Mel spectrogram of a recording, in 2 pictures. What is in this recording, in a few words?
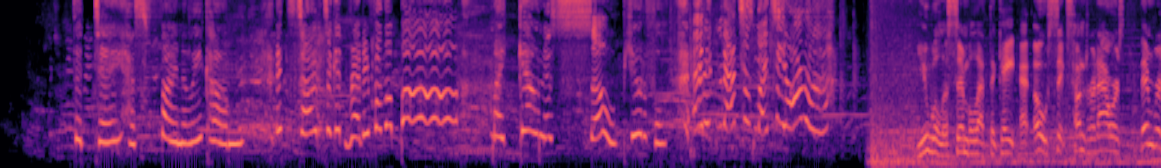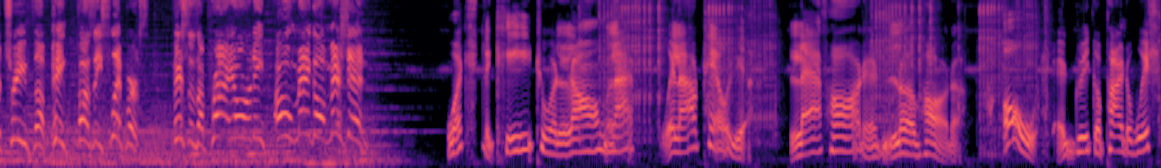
Animation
